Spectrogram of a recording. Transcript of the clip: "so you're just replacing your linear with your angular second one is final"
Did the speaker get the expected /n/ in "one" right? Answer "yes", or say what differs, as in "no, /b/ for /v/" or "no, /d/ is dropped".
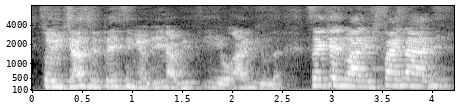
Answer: no, /l/ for /n/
